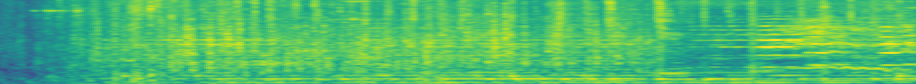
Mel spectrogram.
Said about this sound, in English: The horses pull the coach through a rocky crevice path. The horses travel beneath an amber dusk sky.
